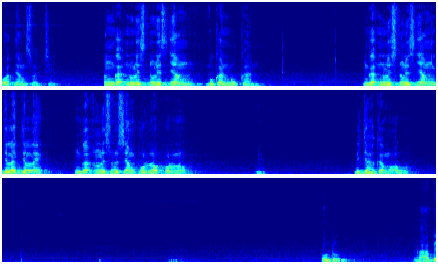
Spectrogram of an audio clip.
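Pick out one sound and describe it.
A middle-aged man speaks slowly and earnestly into a microphone, pausing between phrases.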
